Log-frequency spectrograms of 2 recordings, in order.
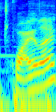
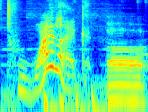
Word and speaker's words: Twi'lek: with this super kick-ass Twi'lek. That's not how you pronounce it. I have been reading the words for 20 years before anyone bothered to say it on screen. It's Twi'lek.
